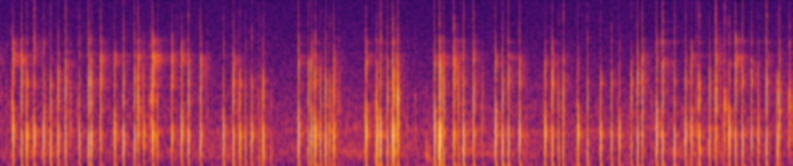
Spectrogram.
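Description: Long fingernails tap and scratch the surface of a small white sand dollar skeleton, hollow and brittle, held up in both hands close to the microphone. It makes a rapid run of dry, sharp clicks with a hollow midrange tone and bright edges, broken by a few brief pauses and quiet scratchy texture. There is almost no low end and no ring after each tap.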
